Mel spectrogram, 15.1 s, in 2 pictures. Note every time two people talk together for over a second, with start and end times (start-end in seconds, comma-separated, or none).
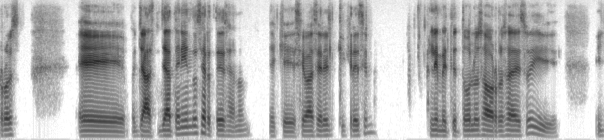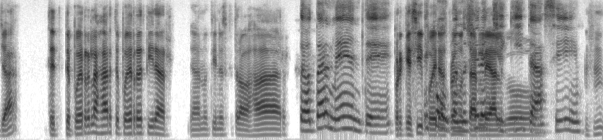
12.5-14.4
